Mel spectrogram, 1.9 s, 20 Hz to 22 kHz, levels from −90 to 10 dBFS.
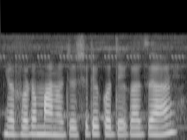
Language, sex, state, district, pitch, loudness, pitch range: Chakma, female, Tripura, Dhalai, 205 Hz, -16 LUFS, 200-210 Hz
